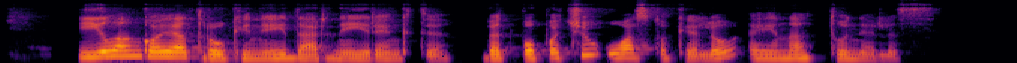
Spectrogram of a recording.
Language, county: Lithuanian, Panevėžys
